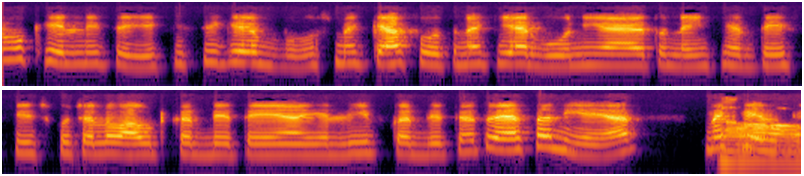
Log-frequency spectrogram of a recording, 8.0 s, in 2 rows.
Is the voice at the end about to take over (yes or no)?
yes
